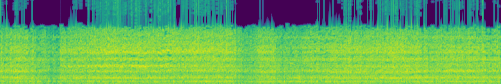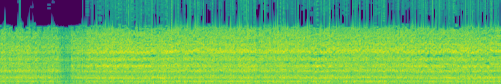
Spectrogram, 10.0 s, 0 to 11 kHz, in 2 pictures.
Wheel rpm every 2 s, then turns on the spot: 220, 220, 220, 220, 220.
none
